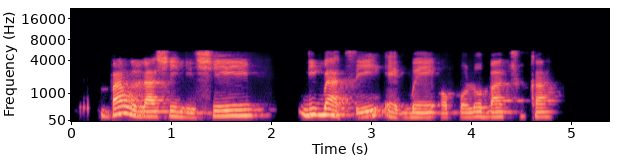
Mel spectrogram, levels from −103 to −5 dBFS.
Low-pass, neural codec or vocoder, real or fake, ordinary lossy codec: 5.4 kHz; codec, 16 kHz, 4 kbps, X-Codec, HuBERT features, trained on balanced general audio; fake; none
